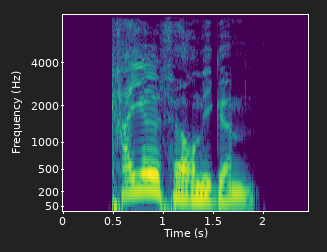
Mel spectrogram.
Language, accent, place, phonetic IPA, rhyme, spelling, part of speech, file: German, Germany, Berlin, [ˈkaɪ̯lˌfœʁmɪɡəm], -aɪ̯lfœʁmɪɡəm, keilförmigem, adjective, De-keilförmigem.ogg
- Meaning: strong dative masculine/neuter singular of keilförmig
